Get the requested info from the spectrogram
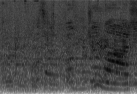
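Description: Children's high voices calling out close by, loudest in the last half second, over a low murmur of street voices.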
